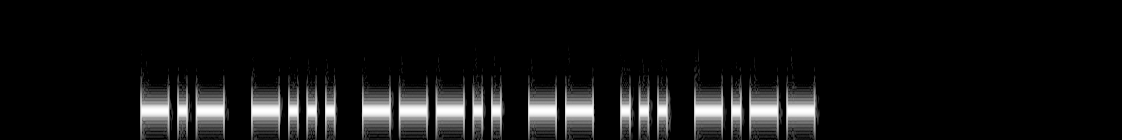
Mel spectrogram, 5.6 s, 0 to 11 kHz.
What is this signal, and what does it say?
Morse code, heard as a keyed tone, about 29 wpm, 700 Hz. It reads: KB8MSY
